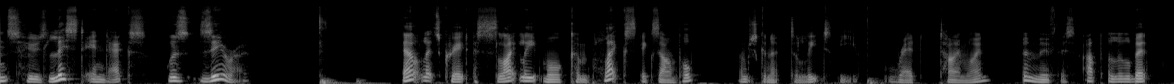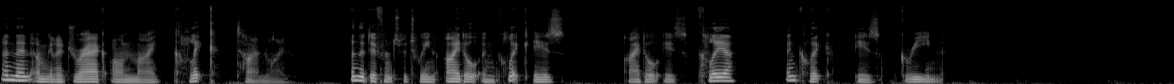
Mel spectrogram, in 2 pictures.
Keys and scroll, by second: 3.2 space, 8.7 BackSpace.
